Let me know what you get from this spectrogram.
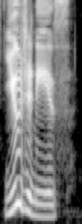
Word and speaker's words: Eugenie: eugenie's uh wedding tiara like, Great pronunciation.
